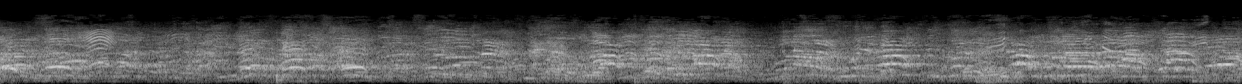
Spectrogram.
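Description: Wrestlers thump and scuffle on a mat.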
